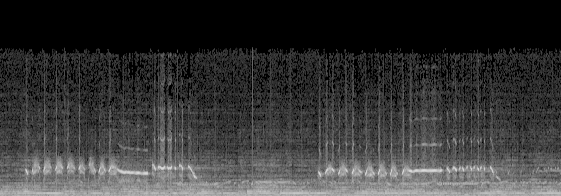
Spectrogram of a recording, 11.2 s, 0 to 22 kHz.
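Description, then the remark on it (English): Two bursts of male chaffinch song, each a quick run of repeated bright notes ending in a sudden flourish, heard clearly over a steady low background hum. “As many as 10 songs a minute sometimes a chaffinch will get through.”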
